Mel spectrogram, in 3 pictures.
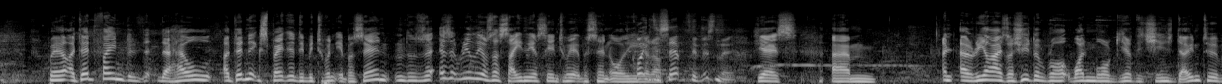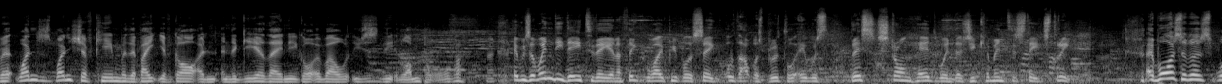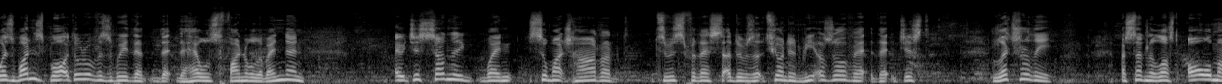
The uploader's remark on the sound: At the inaugural Ride and Run event in Dunoon, Argyll and Bute organised by the PA23BID group. Broadcast on DCR 97.4FM.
